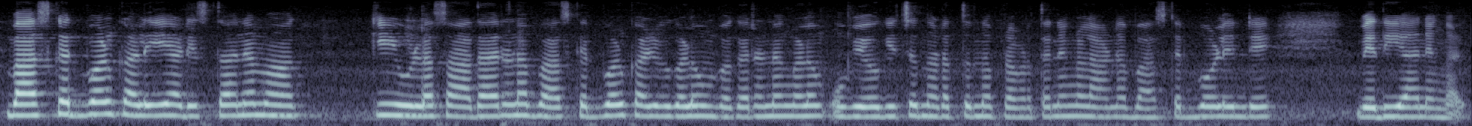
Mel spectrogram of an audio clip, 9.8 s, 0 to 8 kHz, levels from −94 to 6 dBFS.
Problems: none marked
